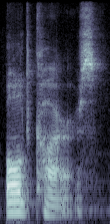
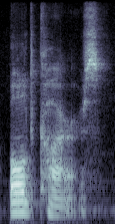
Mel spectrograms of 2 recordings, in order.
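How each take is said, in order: First: It is said carefully with a slight D sound. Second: The same.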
